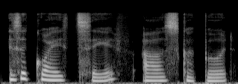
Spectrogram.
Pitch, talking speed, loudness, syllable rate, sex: 190 Hz, 150 wpm, -20 LUFS, 4.8 syllables/s, female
